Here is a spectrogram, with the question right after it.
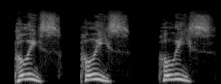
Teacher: It's like the O doesn't exist. So it becomes police, police, police.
